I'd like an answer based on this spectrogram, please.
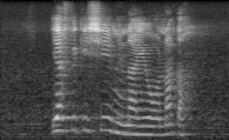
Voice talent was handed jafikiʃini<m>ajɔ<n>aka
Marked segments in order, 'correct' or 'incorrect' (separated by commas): incorrect, correct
